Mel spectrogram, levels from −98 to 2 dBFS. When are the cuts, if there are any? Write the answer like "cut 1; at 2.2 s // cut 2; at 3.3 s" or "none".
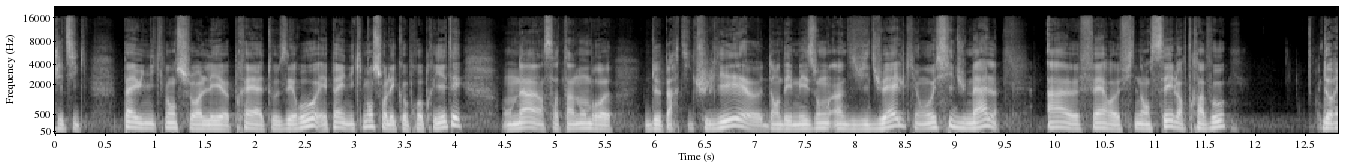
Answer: none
